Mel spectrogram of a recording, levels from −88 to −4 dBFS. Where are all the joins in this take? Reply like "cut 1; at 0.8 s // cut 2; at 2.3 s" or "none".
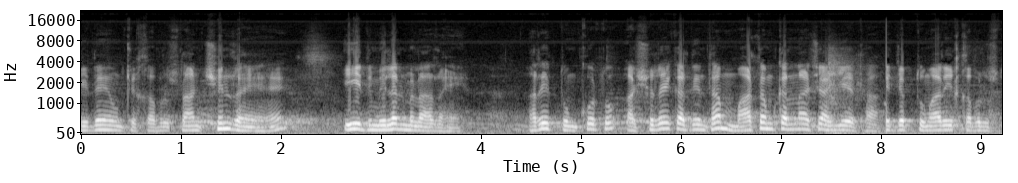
cut 1; at 8.1 s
